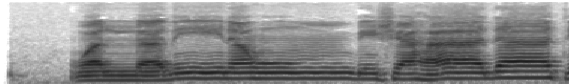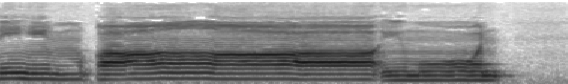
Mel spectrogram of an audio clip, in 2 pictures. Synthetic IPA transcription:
wʔalːaðiːnahʊmbɪʃaɦaːd̪aːt̪ɪhɪmqɑː | ʔɪmuːn

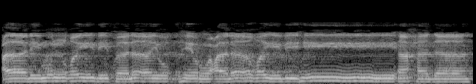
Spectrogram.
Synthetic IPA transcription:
ʕaːlɪmʊlɣajbɪfalaːjʊðˤɦɪɾʕalaːɣajbɪɦɪ | ʔaħad̪aː

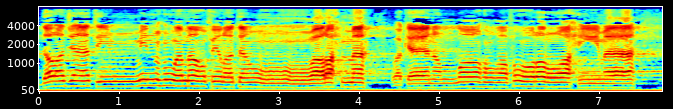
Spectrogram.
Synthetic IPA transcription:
d̪ɑɾˤɑd͡ʒaːt̪mɪnɦʊwamaɣfɪɾˤɑ | wɑɾˤɑħma | wakaːnaʔɑlˤːɑːɦʊɣɑfuːɾˤarˤːɑħiːmaː

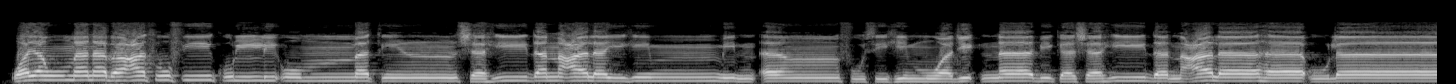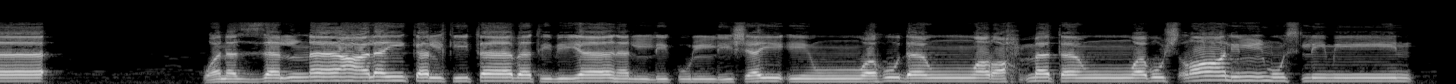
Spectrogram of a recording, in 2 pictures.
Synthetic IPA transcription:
wʔajawmanabʕaθʊfiːkʊlːɪʔʊmːat̪nʃaɦiːd̪anʕalajɦɪmːɪnʔanfʊsɪhɪmwad͡ʒɪʔnaːbɪkaʃaɦiːd̪anʕalaːɦaːʔʊlaː | ʔ | wanazːalnaːʕalajkalkɪt̪aːbat̪ɪbɪjaːnanlɪkʊlːɪʃajʔɪnwaɦʊd̪anwɑɾˤɑħmat̪wabʊʃɾˤɑːlɪlmʊslɪmiːn

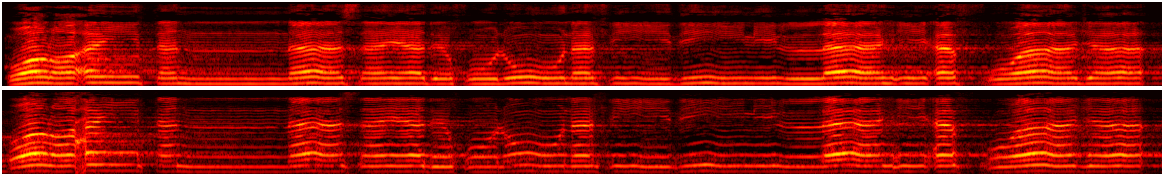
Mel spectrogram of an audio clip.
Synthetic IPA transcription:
wɑɾˤɑʔajt̪anː | aːsajad̪xʊluːnafiːd̪iːnɪlːaːhɪʔafwaːd͡ʒaː | wɑɾˤɑʔajt̪anː | aːsajad̪xʊluːnafiːd̪iːnɪlːaːhɪʔaf | waːd͡ʒaː

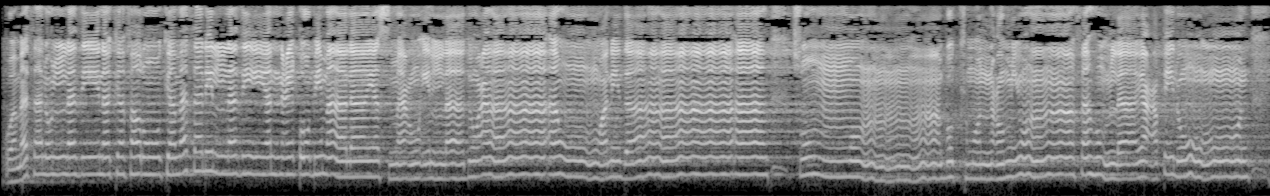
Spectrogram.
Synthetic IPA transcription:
wʔamaθalʊlːaðiːnakafɑɾˤuːkamaθalallːaðiːjanʕɪqubɪmaːlaːjasmaʕʊʔɪlːaːd̪ʊʕaː | ʔanwanɪd̪a | ʔa | sˤʊmːʊ | bʊkmʊnʕʊmjʊ | faɦʊmlaːjaʕqɪluːn

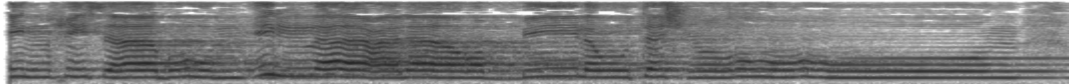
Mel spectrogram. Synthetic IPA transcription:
ɪnħɪsaːbʊhʊmʔɪlːaːʕalaːɾˤɑbːiːlawt̪aʃʕʊɾu | n

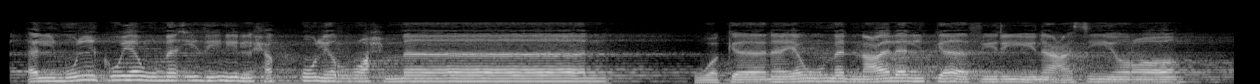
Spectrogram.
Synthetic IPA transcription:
ʔalmʊlkʊjawmaʔɪðɪnɪlħɑqːʊlɪrˤːɑħmaː | n | wakaːnajawmanʕalaːlkaːfɪɾiːnaʕa̰siːɾɑː

